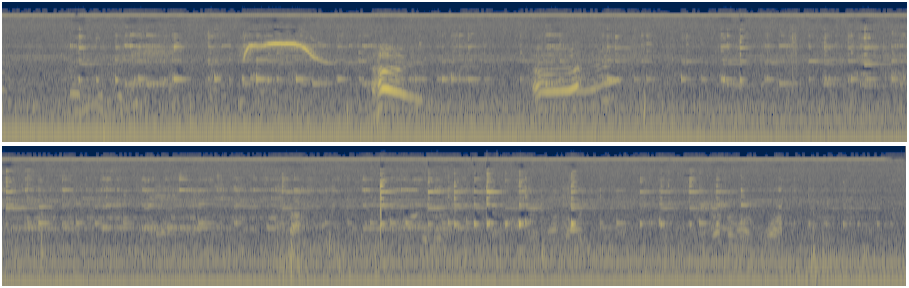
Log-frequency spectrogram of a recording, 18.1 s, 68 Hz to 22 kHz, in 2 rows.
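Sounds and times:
steady low hum: 0.0s - 18.0s
light clinks and tinkles: 0.6s - 18.0s.

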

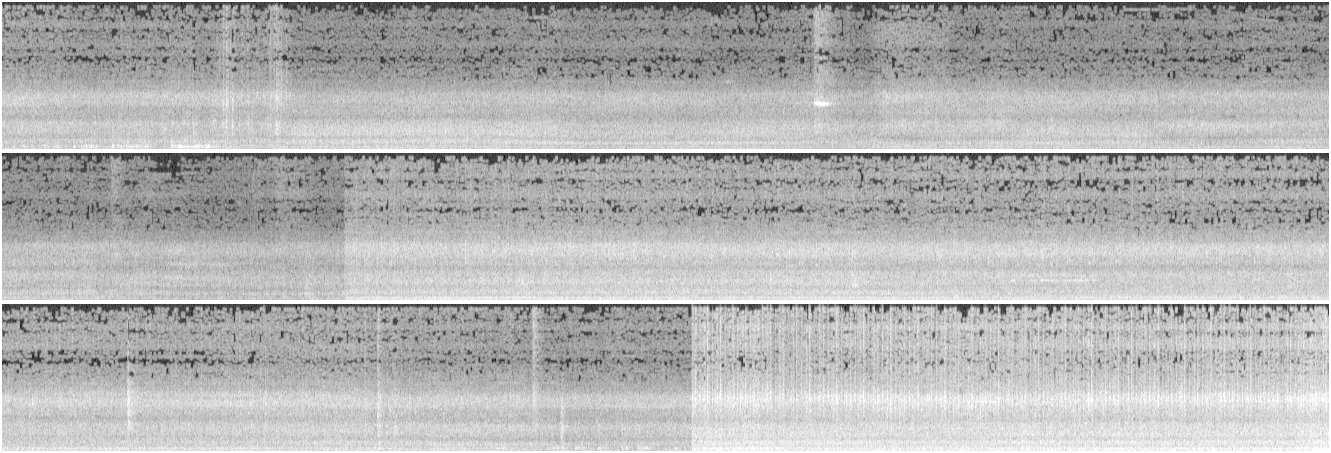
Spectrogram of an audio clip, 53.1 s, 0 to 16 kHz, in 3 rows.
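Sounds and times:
diesel machinery engines running: 0.0s - 53.0s.

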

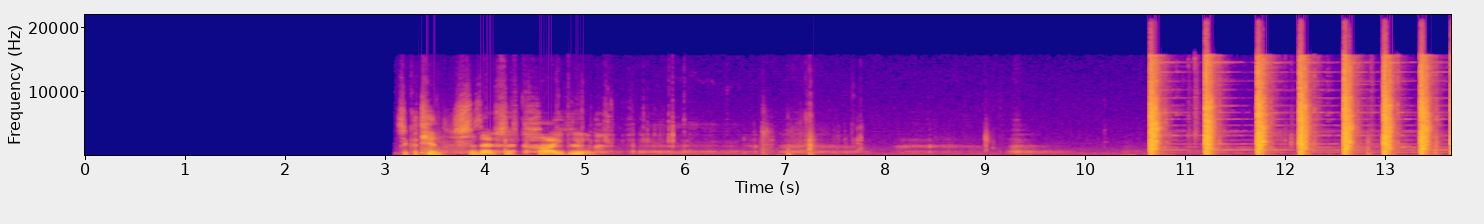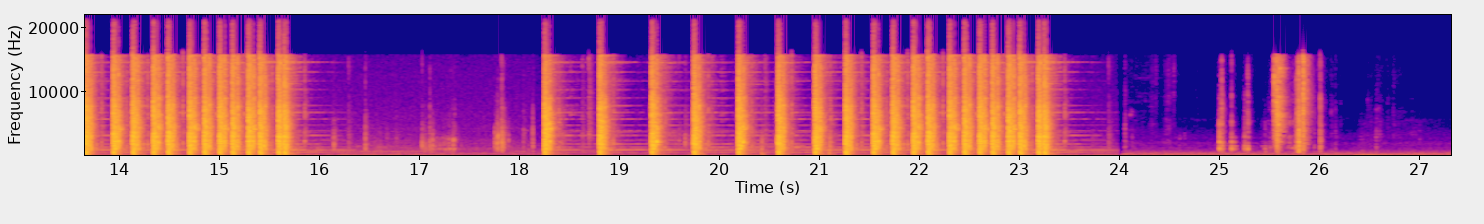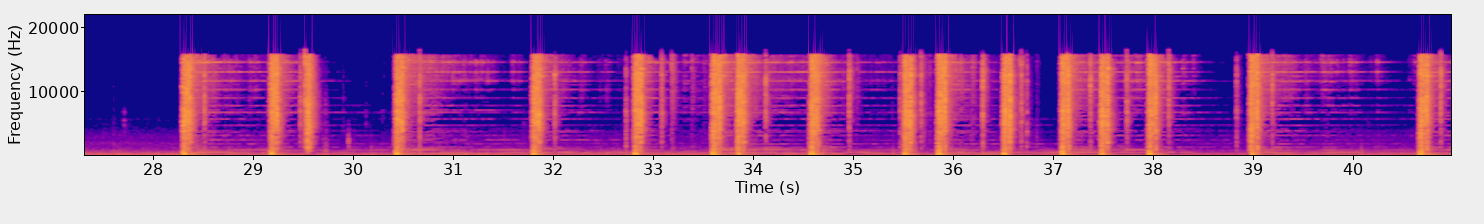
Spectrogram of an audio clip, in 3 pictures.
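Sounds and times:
airsoft pistol rapid firing: 10.6s - 15.9s, 18.2s - 23.5s.

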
